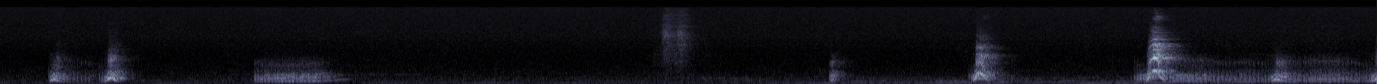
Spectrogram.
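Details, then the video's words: Pasa, a female guard dog wary of a bag hanging in place, lets out short gruff woofs, a drawn-out low growl, then several scattered barks, the later ones louder with growling between them; a brief higher rustle midway. "Guard Dog Pasa Disapproves"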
